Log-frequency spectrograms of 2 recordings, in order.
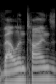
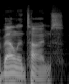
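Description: First: The middle consonant is an N sound. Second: The middle consonant is an M sound. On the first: Other people said it this way. "people just said Valentine's Day" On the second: The speaker heard it this way as a child. "I would hear Valentine's"

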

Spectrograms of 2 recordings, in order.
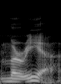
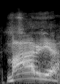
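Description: First: It is said in a plain accent. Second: It is said in a Scottish accent.

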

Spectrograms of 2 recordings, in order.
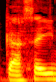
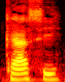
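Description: First: The name ends in an 'ay' sound. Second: The name ends in an 'ee' sound. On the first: The speaker calls it right. "realmente se dice Kasei" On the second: The speaker calls it wrong. "no Kasi"

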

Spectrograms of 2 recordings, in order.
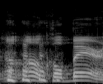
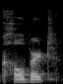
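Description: First: The name is said with a French pronunciation. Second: The name is said with an English pronunciation. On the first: "it's awfully French saying it like that" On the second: "the right way to say your last name Colbert?"

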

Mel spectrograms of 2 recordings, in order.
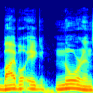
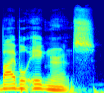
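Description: First: Ignorance is said like ignore-ance, stressing ignore. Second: Ignorance is said the usual way.

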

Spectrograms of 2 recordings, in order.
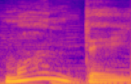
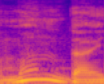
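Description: First: The last vowel sounds like 'day'. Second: The last vowel sounds like 'die'.

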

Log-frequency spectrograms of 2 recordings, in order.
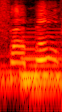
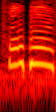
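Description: First: It is said in his normal voice. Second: It is said in a put-on little voice.

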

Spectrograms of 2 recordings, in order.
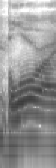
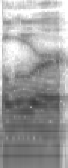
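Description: First: The vowel sounds like the one in 'more'. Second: The vowel sounds like the one in 'blew'. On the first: "You say Blore" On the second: "Either just like blew it"

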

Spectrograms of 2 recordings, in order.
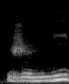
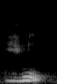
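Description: First: It is said slowly and fully. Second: It is said fast and reduced.

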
